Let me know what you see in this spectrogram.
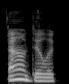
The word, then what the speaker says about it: odylic: And it is spelled O-D-Y-L-I-C. – Oh, Dillick. Yeah, okay, gotcha.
